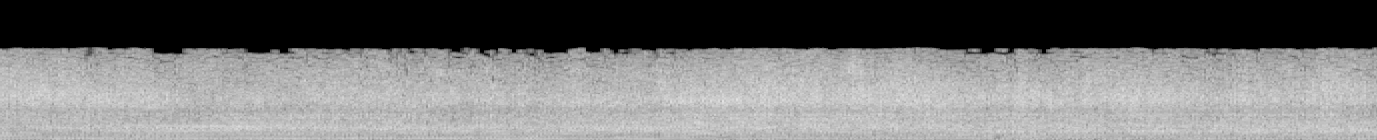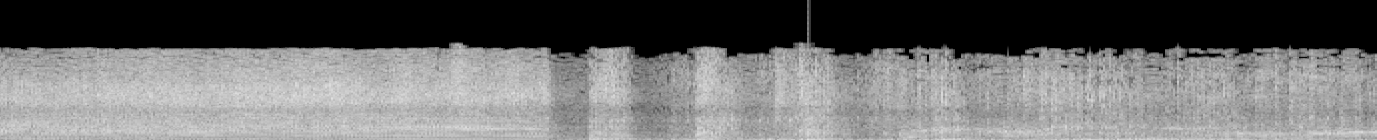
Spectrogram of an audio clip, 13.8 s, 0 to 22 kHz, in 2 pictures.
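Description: V8 Holden Torana drag car doing a burnout, its engine held at steady high revs with the rear tyres spinning for about ten seconds. Then the revs drop suddenly and rise and fall in several short bursts as the car pulls away.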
